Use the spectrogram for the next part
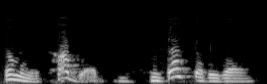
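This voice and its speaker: A woman's voice: deep voice, sing-song, fairly quick, husky, no echo, faint music behind, heavily acted. An actress playing a polite, earnest young woman seeking office work, hesitant and deferential, in 1940s radio acting. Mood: puzzled, earnest. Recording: tinny, band-limited 1940s radio recording.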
